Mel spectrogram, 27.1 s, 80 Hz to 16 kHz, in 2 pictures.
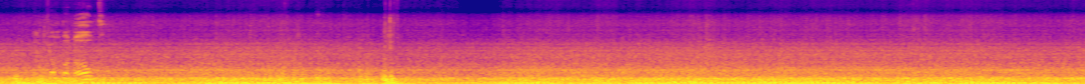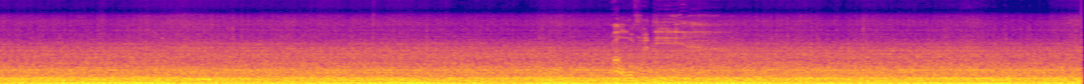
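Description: Ford Mustang 5.0 with the Coyote V8 driving on the road to Edinburgh, a steady low engine drone and road rumble held evenly throughout, running smooth and continuous with no sharp revs.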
